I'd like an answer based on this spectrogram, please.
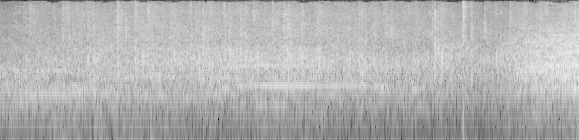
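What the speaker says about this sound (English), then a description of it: "Give her a big round of applause." An audience at a magic show breaks into steady applause, a dense wash of clapping that grows louder near the end, with a faint voice partly underneath.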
